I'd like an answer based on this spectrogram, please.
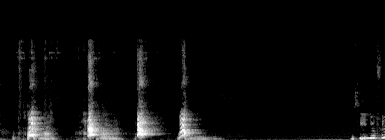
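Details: Dog barks from a household with a young whippet puppy and two older terrier/chihuahua crosses, four loud, harsh barks spaced roughly a second apart, followed by a quiet pause and a person beginning to talk.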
